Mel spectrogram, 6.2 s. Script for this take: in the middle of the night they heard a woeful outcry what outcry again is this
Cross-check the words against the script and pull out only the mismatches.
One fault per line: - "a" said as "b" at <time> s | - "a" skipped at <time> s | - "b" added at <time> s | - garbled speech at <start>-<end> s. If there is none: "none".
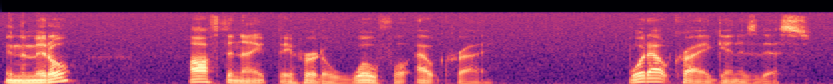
- "of" said as "off" at 1.4 s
